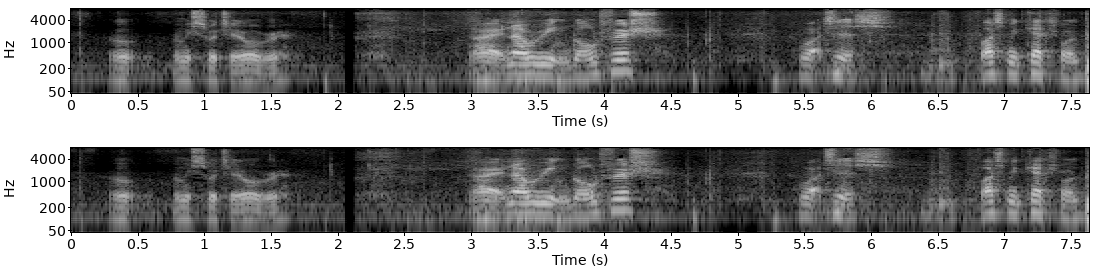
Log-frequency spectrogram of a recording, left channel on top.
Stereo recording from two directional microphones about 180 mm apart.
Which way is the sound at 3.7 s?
5° right (ahead or behind).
